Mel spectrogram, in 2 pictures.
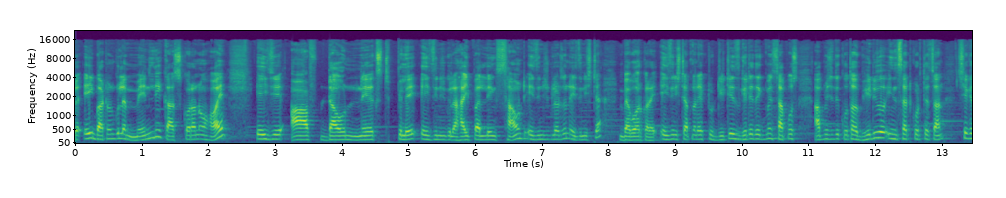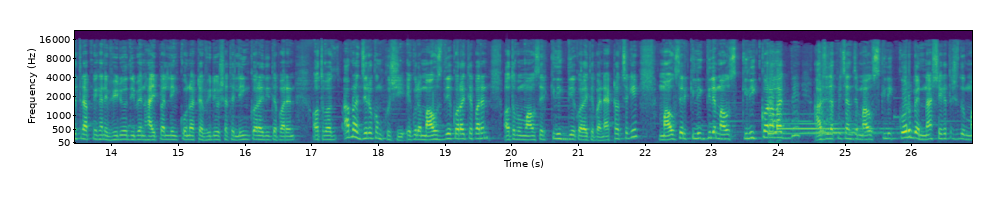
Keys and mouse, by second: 1.4 click, 2.8 click, 9.1 click, 10.0-11.9 drag, 14.3-15.1 drag, 17.1 click, 18.3 click, 20.1 click, 23.7 click.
